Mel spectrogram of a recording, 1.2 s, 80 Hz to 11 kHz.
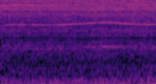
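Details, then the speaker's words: High-speed dental drill cutting the occlusal outline of a Class II #30 MO preparation on a lower-arch typodont model tooth in a teaching demonstration, extending into grooves while preserving triangular ridges: brief steady high-pitched whine with rushing air. "I'm preserving the triangular ridges between the grooves, but extending into each of those grooves and making a nice, smooth, flowing outline."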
